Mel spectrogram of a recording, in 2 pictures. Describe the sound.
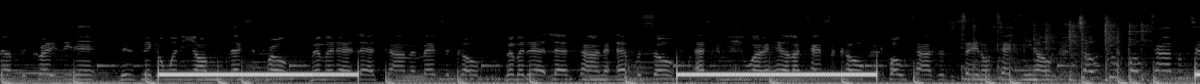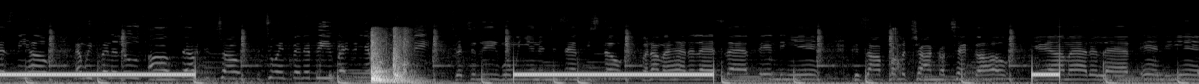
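Ringback tone of a call placed to a cell phone: four steady rings of about two seconds each, separated by pauses. A short thump falls between the third and fourth rings, and another ring begins at the end.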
